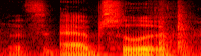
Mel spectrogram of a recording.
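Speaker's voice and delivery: normal talking voice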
